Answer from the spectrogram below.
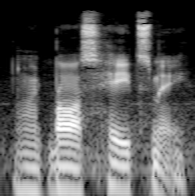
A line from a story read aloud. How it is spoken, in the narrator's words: Asa mumbled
